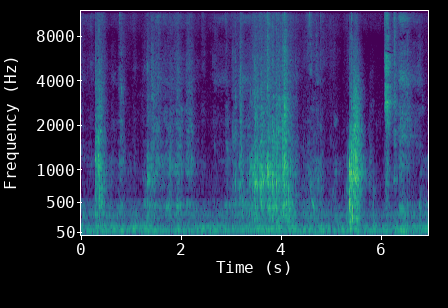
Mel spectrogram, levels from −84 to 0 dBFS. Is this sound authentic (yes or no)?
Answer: yes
